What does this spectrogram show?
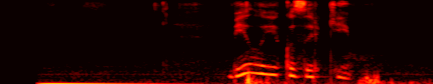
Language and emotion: Russian, neutral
